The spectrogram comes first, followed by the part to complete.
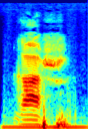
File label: "gax", tlacolula; near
